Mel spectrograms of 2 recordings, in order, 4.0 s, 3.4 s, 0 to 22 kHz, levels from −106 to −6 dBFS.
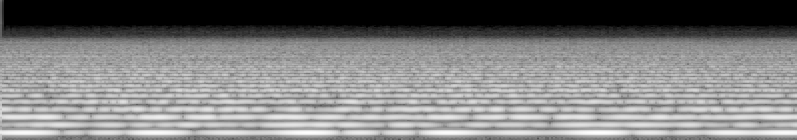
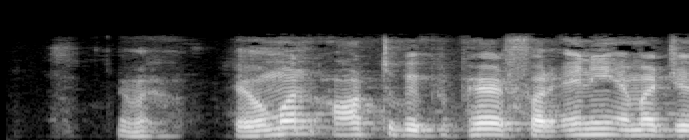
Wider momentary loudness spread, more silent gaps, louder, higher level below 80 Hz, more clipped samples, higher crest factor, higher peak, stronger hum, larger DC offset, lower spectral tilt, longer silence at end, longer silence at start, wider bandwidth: second, 4 LU vs 14 LU; neither; first, -13 LUFS vs -19 LUFS; about the same, -62 dBFS vs -66 dBFS; neither; second, 12 dB vs 18 dB; about the same, 0 dBFS vs -2 dBFS; neither; neither; about the same, -5.5 dB/octave vs -5.5 dB/octave; about the same, 0 s vs 0 s; second, 0 s vs 0.6 s; about the same, 7.2 kHz vs 7.8 kHz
